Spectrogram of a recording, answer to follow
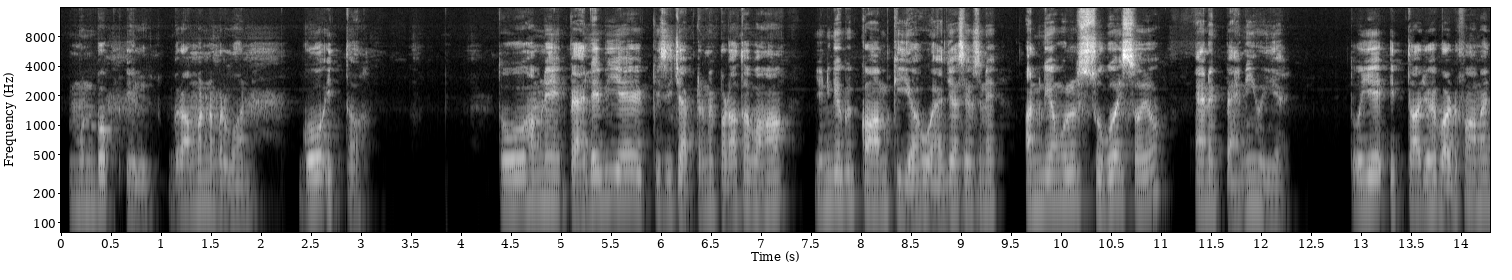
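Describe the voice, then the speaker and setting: Patient man explaining in a flat voice. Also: a little high. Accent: Pakistani Urdu. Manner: patient, repeats each word slowly with its meaning. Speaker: language teacher. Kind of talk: step-by-step lesson explanation.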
